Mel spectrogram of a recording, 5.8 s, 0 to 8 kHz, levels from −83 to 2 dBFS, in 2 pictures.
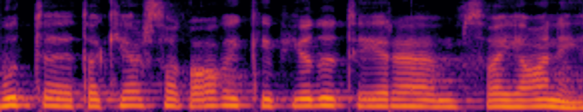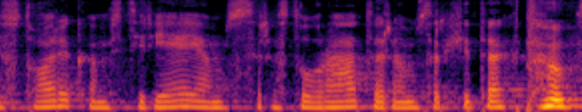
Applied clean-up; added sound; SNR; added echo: neural mask model Resemble Enhance denoiser.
